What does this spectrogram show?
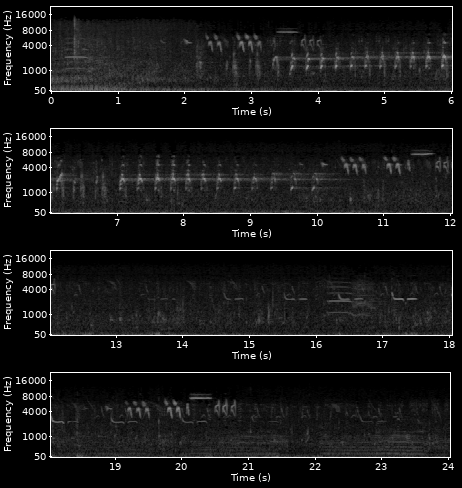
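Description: Wetland birds calling: a short rush of noise at the start, then a rapid run of repeated calls, several a second, with higher chirps above them for about ten seconds, thinning to scattered calls and chirps.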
